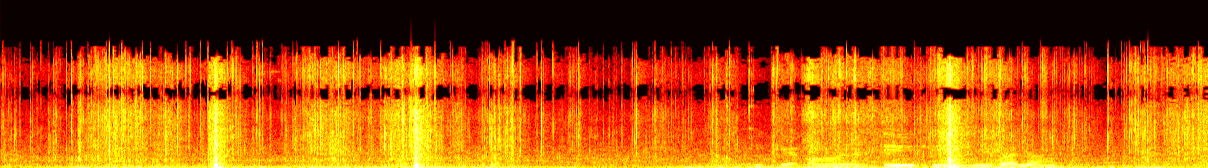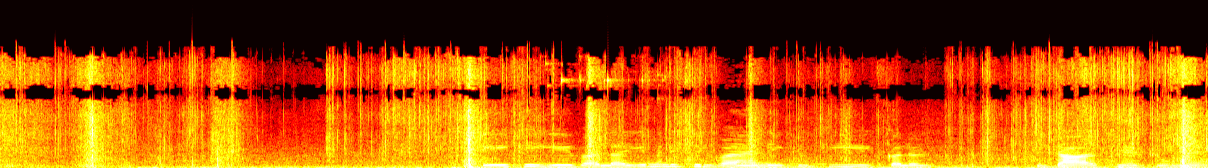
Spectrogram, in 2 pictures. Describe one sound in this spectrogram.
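Plastic wrapping crinkles and rustles as hands handle packages.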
